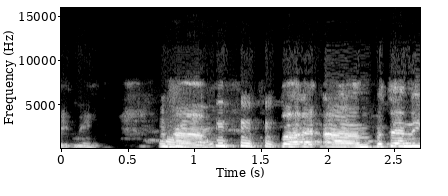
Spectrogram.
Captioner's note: laughing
